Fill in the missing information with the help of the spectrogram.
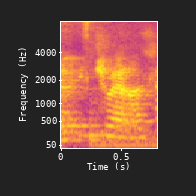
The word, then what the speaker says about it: Habichuela: Habichuela, c'est bien.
